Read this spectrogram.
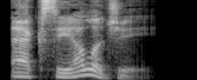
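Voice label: "axiology", British English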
